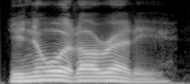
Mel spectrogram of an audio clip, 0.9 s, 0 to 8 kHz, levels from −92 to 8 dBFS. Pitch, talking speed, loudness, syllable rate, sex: 125 Hz, 255 wpm, -14 LUFS, 7.9 syllables/s, male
